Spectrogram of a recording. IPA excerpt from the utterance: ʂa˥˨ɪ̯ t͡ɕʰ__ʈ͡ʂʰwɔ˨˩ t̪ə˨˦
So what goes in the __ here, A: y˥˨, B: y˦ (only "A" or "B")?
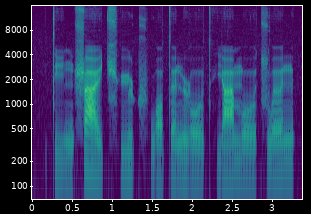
B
